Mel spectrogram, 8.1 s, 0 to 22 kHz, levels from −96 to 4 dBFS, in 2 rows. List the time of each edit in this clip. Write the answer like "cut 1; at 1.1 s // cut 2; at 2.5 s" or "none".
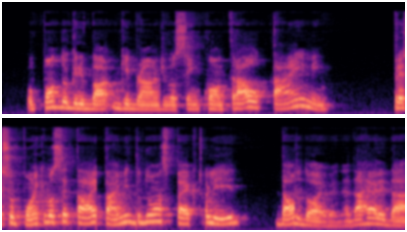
cut 1; at 1.6 s // cut 2; at 5.0 s // cut 3; at 5.4 s // cut 4; at 6.1 s // cut 5; at 6.9 s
